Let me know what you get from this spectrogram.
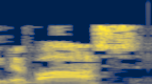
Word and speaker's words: DeVos: Betsy DeVos is, I think, the preferred pronunciation.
